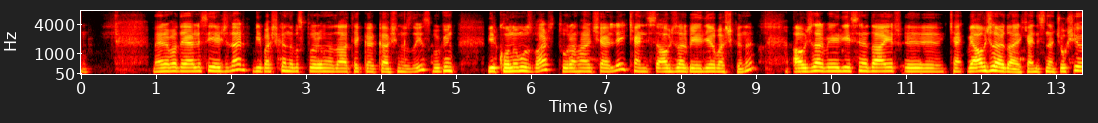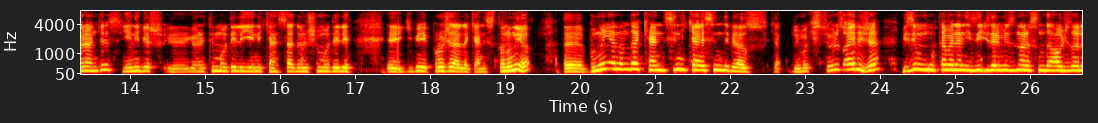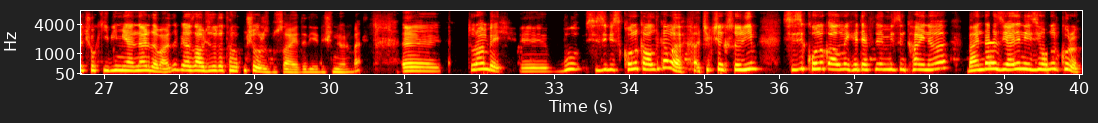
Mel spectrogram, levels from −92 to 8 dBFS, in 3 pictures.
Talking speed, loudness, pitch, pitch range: 140 wpm, -18 LUFS, 185 Hz, 160-230 Hz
